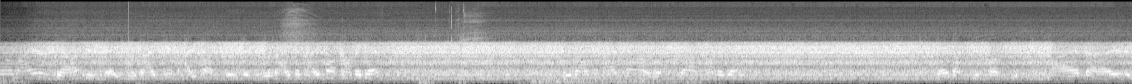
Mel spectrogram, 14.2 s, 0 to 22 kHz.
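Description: Hissy, band-limited audio from a 1980s Kenwood TS-440S ham radio receiver, a muffled voice coming through static, steady and continuous throughout.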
